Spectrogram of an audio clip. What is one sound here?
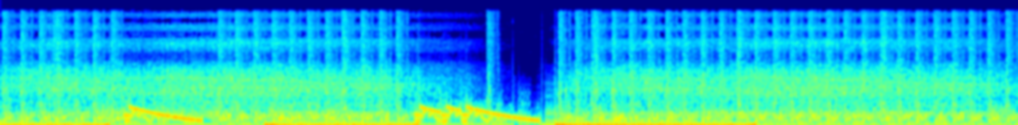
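Video game gunfire rattles rapidly.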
